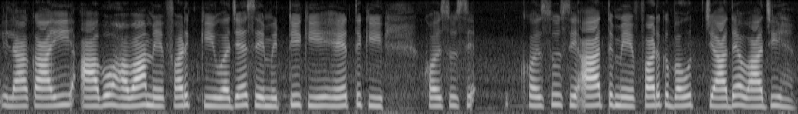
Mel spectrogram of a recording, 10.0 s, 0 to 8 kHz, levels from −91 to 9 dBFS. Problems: constant background noise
